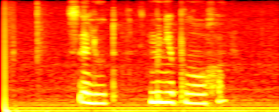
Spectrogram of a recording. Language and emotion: Russian, sad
